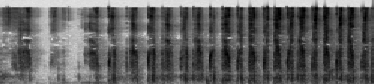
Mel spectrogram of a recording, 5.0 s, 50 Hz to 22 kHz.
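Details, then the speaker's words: 1959 International Harvester B275 tractor with a BD144 diesel, after a fuel filter change with the bleeder screw and water separator open; the hand primer plunger gives crisp, even clicking strokes that speed up, pumping normally, with some drips at the bottom. "it sounds like it's plunging great. Oh, we did get some drips out of the bottom."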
